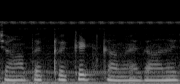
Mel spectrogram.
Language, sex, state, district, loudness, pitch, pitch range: Hindi, female, Uttar Pradesh, Gorakhpur, -31 LUFS, 195 Hz, 190-210 Hz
